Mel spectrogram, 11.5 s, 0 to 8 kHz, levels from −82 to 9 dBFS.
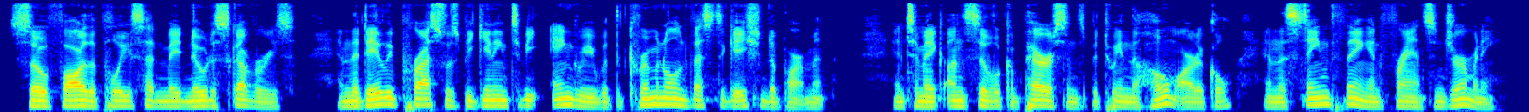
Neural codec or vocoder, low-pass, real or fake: none; 7.2 kHz; real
